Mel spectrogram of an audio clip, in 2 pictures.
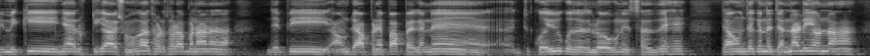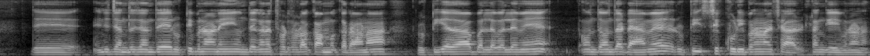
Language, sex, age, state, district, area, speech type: Dogri, male, 18-30, Jammu and Kashmir, Reasi, rural, spontaneous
